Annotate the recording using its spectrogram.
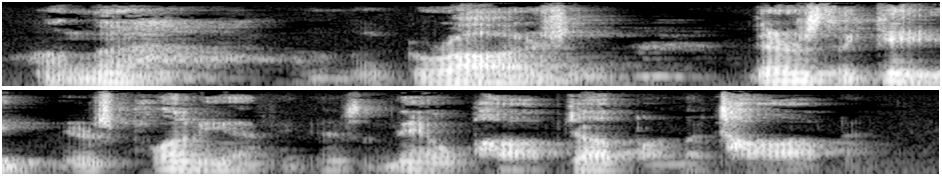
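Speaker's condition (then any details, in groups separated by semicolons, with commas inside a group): Cleft palate; congenital cleft palate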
